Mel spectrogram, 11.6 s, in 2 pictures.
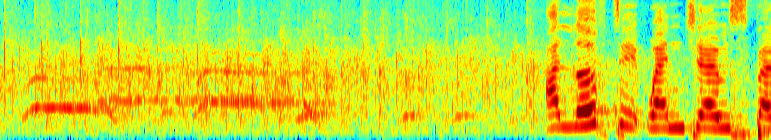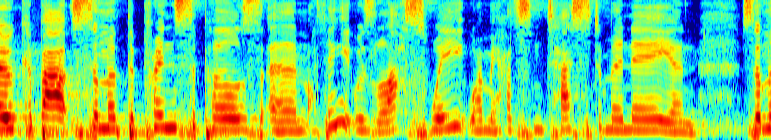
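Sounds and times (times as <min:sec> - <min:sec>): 
audience applause: 0:00.0 - 0:04.9
speech: 0:04.1 - 0:11.5.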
